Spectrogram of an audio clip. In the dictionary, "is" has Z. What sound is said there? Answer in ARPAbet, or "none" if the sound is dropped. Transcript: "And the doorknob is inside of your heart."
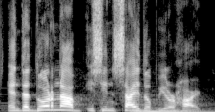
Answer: S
